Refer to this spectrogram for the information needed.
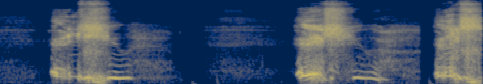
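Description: Three separate sneezes, each a quick in-breath and then a loud, hissing burst with a voiced tail; ordinary sneezing.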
